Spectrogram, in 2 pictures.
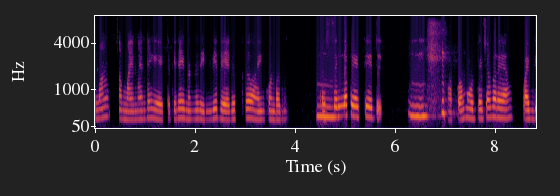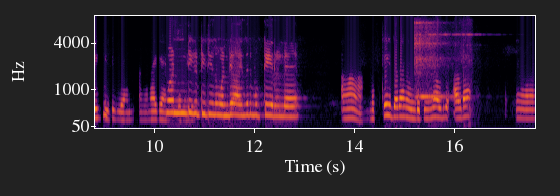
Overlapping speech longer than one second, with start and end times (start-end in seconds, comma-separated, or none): none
